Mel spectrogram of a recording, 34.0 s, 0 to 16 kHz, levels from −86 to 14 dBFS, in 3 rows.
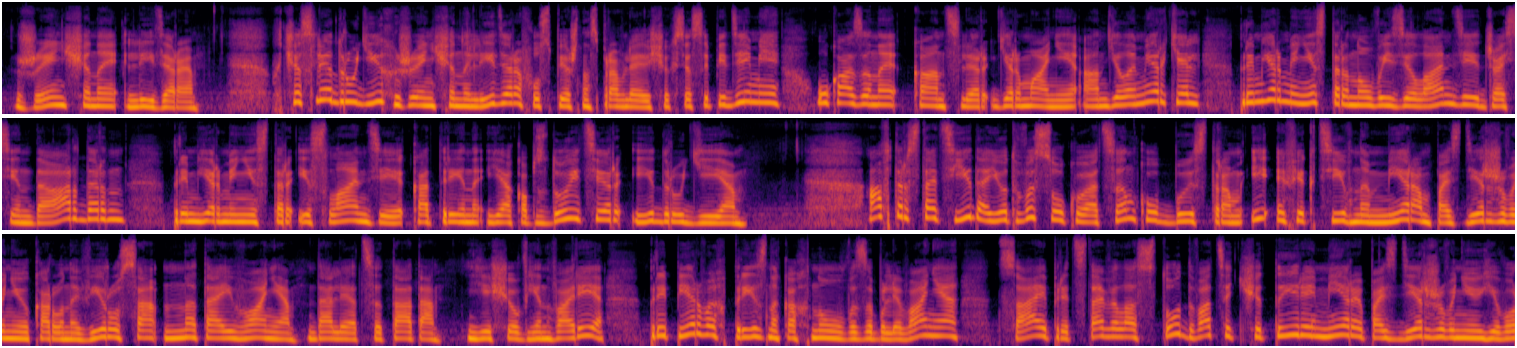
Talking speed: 100 wpm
